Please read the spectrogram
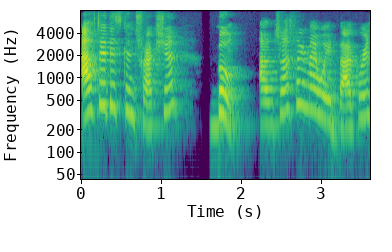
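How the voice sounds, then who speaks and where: With a Spanish accent, a woman's pitch swings very widely over a quiet background. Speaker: dance teacher. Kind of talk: dance class instruction. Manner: rhythmic counting.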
